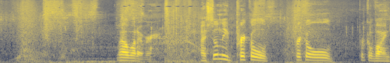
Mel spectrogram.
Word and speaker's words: Prickle vine: I still need prickle vine juice. That's how you pronounce it, actually. Prickle vine. Just make it sound like you don't know what you're saying. It's real easy.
